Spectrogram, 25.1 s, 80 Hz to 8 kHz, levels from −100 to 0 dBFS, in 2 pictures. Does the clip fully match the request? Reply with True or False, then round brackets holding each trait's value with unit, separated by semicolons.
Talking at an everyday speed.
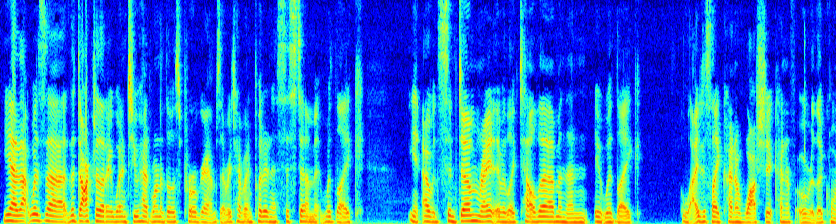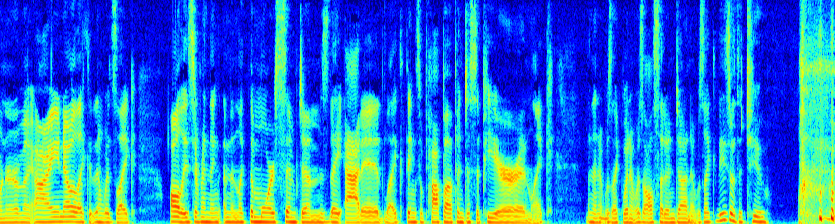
False (245 wpm)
